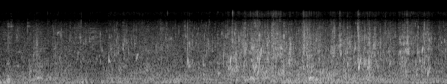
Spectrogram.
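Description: A large Atlantic halibut thrashing at the surface on the line, splashing water. The splashing grows louder and busier from about two seconds in.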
